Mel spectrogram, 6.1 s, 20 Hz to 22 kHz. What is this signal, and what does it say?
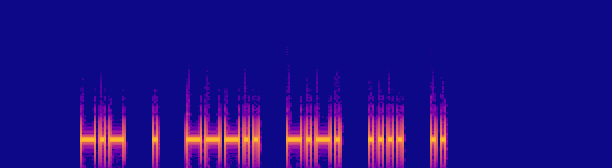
Morse code, heard as a keyed tone, about 25 wpm, spaced as for 18 wpm, 700 Hz. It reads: KE8CHI
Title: USA Call Signs - 6 Characters - 2x Character Spacing - 25wpm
